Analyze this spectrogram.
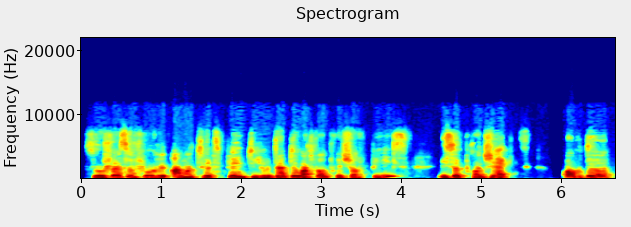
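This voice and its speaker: A woman's voice: fairly high pitch, fairly even intonation, measured pace, dull audio. A woman from Belgium, giving a polite, earnest conference presentation over a video call. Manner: polite and earnest, slightly non-native phrasing. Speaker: conference speaker. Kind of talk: presentation talk.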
